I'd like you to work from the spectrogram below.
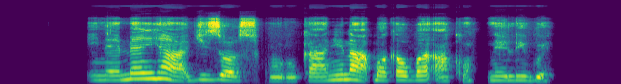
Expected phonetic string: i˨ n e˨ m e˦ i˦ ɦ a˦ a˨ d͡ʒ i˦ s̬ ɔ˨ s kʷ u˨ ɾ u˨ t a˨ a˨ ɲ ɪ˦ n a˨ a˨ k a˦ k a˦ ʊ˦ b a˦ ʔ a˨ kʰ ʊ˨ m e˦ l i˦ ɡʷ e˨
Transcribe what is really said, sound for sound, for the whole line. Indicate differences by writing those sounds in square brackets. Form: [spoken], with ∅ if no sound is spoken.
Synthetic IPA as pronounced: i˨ n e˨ m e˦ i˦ ɦ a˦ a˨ d͡ʒ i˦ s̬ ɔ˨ s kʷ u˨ ɾ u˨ [k] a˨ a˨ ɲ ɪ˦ n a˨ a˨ [k͡p] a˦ k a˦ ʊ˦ b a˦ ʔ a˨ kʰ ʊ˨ [n] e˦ l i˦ ɡʷ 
